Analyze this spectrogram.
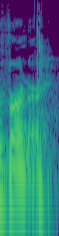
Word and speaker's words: Werner: Someone said that are going to have, is it Werner or Werner? I mean, I think it's Werner. He's German, so it's like Werner, how they say it.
